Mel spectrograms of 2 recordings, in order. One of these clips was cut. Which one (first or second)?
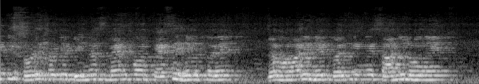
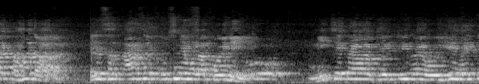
second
